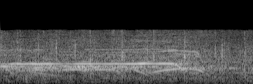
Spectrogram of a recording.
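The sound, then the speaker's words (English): An audience claps and cheers for Jesus, a dense wash of applause with rising whoops and shouts layered on top, holding loud for a couple of seconds before easing slightly at the end. “Come on, clap for Jesus.”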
